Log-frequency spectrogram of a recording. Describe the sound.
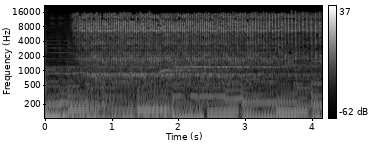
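A game show prize wheel spins with a steady, even stream of rapid clicks over a low rumbling bed, starting abruptly and holding its loudness throughout.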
